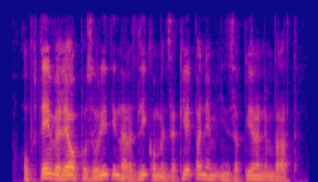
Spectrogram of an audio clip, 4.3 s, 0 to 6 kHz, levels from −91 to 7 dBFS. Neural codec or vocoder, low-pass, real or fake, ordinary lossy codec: none; 5.4 kHz; real; none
